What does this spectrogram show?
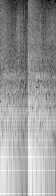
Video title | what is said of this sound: SPECIAL Dan & James Project Tour | it sounds solid like a block wall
